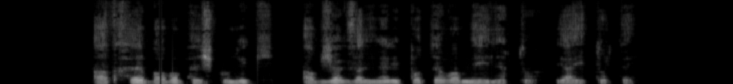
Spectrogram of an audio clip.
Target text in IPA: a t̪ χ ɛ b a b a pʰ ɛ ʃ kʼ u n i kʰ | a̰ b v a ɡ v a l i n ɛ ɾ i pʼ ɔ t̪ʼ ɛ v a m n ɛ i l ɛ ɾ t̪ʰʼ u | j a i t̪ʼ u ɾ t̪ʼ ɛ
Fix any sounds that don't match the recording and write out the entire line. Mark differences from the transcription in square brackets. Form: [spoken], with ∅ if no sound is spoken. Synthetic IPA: a t̪ χ ɛ b a b a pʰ ɛ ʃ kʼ u n i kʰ | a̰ b [ʒ] a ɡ [z] a l i n ɛ ɾ i pʼ ɔ t̪ʼ ɛ v a m n ɛ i l ɛ ɾ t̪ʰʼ u | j a i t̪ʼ u ɾ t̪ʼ ɛ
